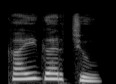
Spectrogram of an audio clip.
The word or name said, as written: ಕೈಗರ್ಚು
